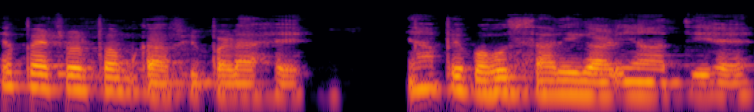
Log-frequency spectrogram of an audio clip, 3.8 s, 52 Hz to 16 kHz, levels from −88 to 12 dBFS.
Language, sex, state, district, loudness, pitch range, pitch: Hindi, male, Bihar, Lakhisarai, -18 LUFS, 115-155 Hz, 125 Hz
